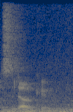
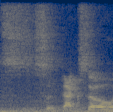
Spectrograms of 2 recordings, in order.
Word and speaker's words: Sudoku: rules I'm horrible at Sudoku I could barely say the word I always say I pronounce it Sodexo and I think that's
